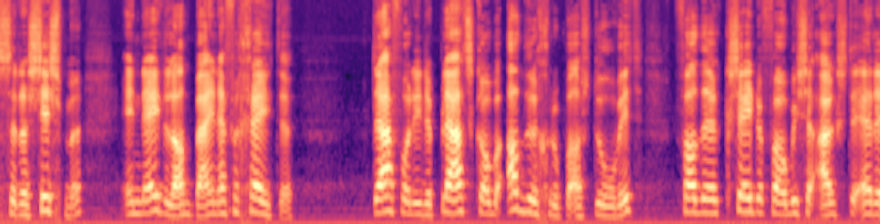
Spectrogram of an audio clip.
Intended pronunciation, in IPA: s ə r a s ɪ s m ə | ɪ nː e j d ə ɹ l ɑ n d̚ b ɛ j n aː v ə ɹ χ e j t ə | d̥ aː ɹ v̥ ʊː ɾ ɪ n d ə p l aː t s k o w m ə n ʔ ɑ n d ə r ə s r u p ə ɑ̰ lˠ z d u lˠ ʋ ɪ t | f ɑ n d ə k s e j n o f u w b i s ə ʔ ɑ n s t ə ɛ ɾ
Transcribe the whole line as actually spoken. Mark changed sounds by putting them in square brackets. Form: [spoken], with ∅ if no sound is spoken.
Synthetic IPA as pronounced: s ə r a s ɪ s m ə | ɪ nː e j d ə ɹ l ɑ n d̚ b ɛ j n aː v ə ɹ χ e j t ə | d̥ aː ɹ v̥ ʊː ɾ ɪ n d ə p l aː t s k o w m ə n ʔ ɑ n d ə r ə [χ] r u p ə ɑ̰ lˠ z d u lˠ ʋ ɪ t | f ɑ n d ə k s e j n o f [o] w b i s ə ʔ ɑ [ŋ] s t ə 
